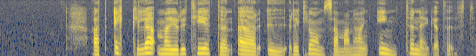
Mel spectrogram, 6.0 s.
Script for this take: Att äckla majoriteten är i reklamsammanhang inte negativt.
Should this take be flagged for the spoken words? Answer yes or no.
no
